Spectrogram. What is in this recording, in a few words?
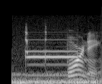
Star Trek Computer Voice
